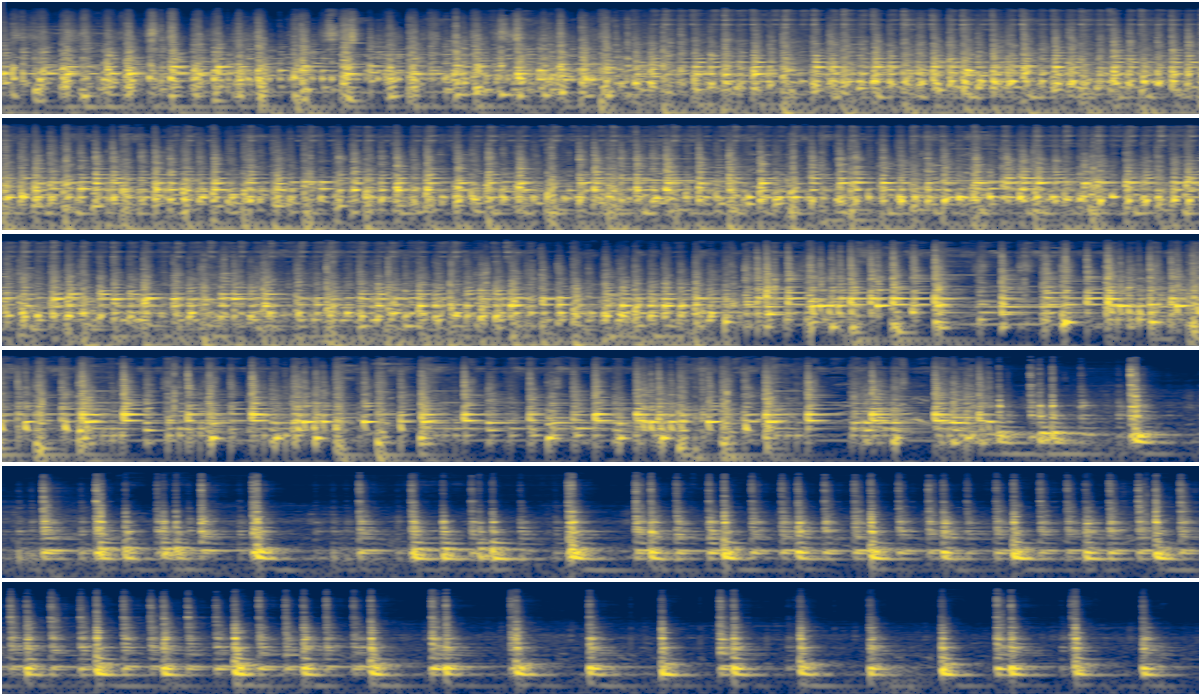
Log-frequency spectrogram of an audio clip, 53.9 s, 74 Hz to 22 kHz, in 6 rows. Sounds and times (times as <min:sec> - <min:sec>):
Percussion: 0:00.0 - 0:53.8.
